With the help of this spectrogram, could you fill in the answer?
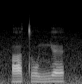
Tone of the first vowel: low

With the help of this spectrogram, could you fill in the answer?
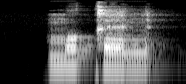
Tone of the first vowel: high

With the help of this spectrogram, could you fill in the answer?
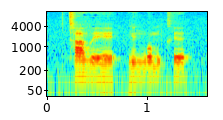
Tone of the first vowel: high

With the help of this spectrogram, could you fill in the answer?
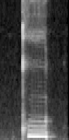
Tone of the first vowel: high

